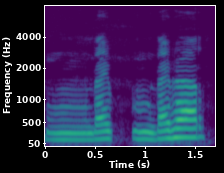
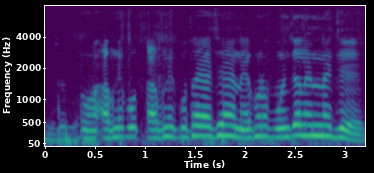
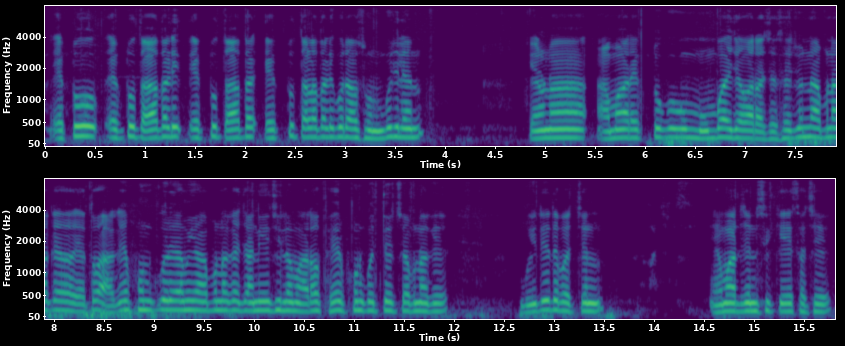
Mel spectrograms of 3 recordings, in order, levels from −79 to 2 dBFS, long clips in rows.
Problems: none marked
